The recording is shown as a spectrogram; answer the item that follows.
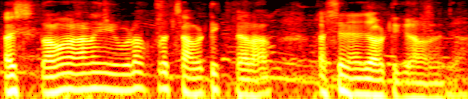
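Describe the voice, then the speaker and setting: A man's voice: mid-range voice, quick pace. A man with a Kerala Malayali accent chatting informally to viewers on a walking vlog, mixing in English words. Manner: informal, addresses viewers as guys constantly. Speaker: vlogger. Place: outdoors in a hill park.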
